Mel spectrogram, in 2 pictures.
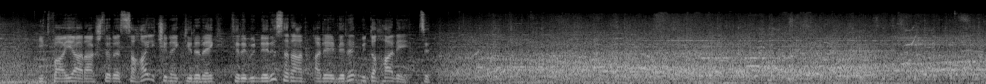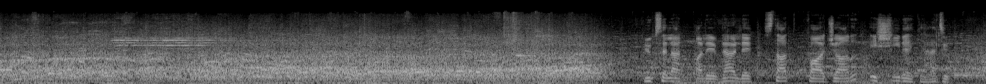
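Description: A large crowd of fans shouts and chants outdoors.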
